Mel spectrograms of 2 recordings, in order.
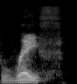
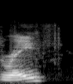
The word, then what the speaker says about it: Ralph: his names and it's Rafe Wikipedia is not gospel I didn't say Wikipedia oh I me YouTube sorry I'm on Wikipedia so it's spelled Ralph it's pronounced Rafe Rafe well my mind's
